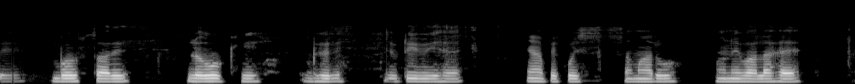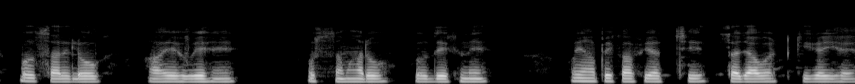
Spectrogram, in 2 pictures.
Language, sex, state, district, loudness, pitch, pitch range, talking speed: Hindi, male, Jharkhand, Jamtara, -18 LUFS, 135 Hz, 135-140 Hz, 115 wpm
